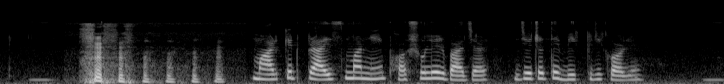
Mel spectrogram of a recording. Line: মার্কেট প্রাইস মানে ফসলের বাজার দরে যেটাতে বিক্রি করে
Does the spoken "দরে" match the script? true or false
false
